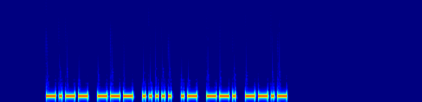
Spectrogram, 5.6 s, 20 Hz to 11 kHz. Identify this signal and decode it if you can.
Morse code, heard as a keyed tone, about 28 wpm, 700 Hz. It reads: YO5AGQ
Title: DXCC-100 Call Signs - 6 Characters - Repeated 2x - 28wpm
